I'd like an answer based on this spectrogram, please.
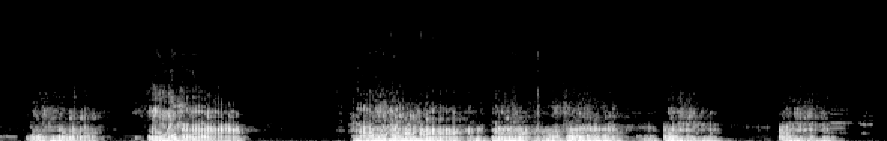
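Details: Captive Bengal tiger kept by a trainer, its deep, rasping roars coming in six separate bursts, two short ones first, then a long grinding stretch and a final short roar.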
